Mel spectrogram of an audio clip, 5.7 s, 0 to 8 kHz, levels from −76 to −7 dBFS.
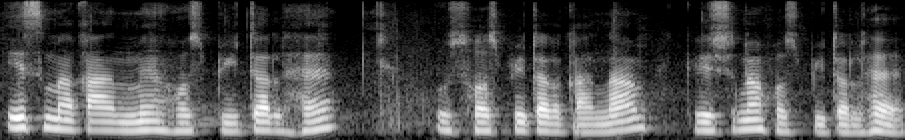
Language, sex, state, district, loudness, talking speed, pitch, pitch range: Hindi, male, Bihar, West Champaran, -17 LUFS, 125 wpm, 135 Hz, 130-145 Hz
